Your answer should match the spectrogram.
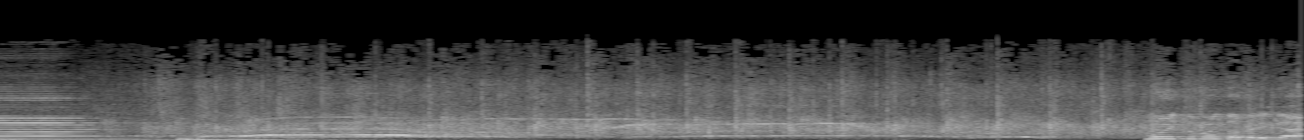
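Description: A band's final held chord rings and dies away within the first second, then an audience applauds, with voices calling out over the clapping.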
